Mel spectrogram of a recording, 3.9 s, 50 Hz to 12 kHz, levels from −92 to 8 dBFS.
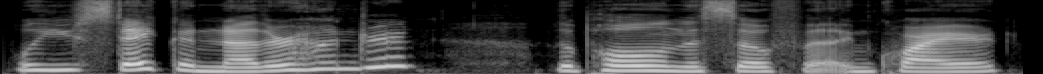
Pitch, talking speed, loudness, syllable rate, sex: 235 Hz, 170 wpm, -18 LUFS, 5.5 syllables/s, female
